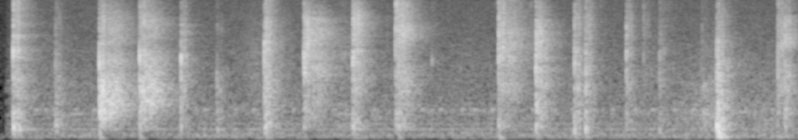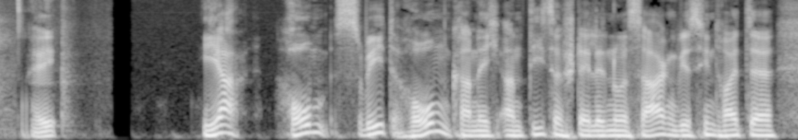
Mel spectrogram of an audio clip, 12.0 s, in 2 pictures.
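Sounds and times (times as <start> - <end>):
hands slapping together in a handshake: 0.0 - 4.8
speech: 6.2 - 6.6, 7.5 - 11.9.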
